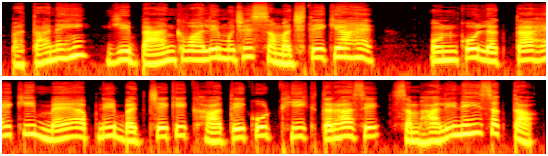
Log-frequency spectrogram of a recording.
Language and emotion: Hindi, disgusted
